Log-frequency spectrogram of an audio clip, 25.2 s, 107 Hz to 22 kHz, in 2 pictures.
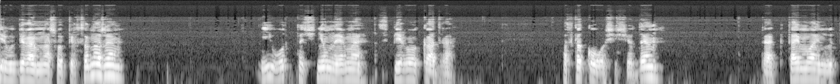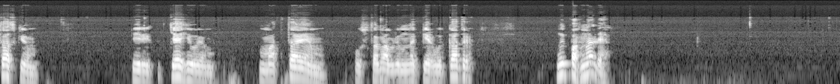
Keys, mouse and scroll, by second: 4.2 KP_1, 6.2-6.7 scroll down 9, 7.4-7.8 scroll down 1, 14.4 middle click, 15.0 scroll up 5, 16.8 click, 16.8 scroll up 5, 24.9 middle click, 24.9 scroll up 1.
